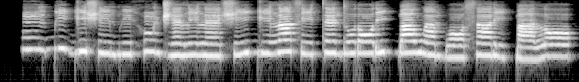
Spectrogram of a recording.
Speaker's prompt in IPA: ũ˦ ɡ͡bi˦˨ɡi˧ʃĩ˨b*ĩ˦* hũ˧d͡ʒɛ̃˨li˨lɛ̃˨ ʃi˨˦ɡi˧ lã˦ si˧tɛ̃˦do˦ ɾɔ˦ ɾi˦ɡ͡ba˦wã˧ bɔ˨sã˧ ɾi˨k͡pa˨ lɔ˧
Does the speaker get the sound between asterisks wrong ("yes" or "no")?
yes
